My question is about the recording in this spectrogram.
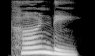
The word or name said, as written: ಖಂಡಿ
